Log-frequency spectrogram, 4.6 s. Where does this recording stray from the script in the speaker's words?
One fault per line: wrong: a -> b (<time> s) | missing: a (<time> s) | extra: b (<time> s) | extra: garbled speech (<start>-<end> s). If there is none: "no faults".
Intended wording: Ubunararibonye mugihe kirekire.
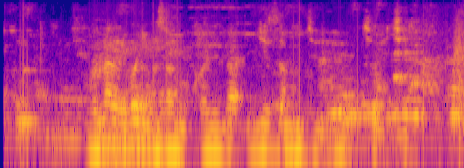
extra: buzagukorera ibyiza (1.5 s)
